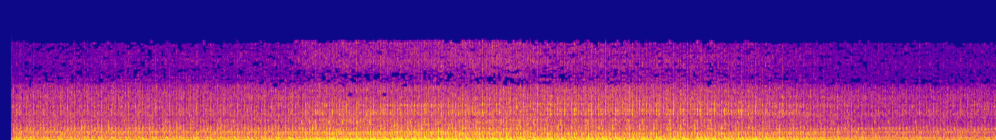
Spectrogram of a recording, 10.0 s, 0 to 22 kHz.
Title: BMW 218d Active Tourer f45 Normal sound of timing chain or bad?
